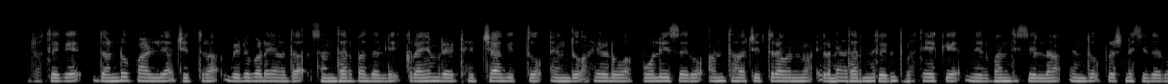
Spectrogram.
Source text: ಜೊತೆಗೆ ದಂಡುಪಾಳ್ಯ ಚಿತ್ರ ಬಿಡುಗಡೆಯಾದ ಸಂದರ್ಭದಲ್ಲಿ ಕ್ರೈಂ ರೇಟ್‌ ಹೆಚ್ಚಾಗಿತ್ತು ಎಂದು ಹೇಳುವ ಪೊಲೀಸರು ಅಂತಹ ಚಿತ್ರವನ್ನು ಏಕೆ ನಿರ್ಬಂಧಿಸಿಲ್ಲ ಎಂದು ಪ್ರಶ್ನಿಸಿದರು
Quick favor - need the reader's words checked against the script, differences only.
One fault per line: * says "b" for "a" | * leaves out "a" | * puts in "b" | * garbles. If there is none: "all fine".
* garbles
